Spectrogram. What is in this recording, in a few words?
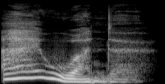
Female San'layn Thinking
